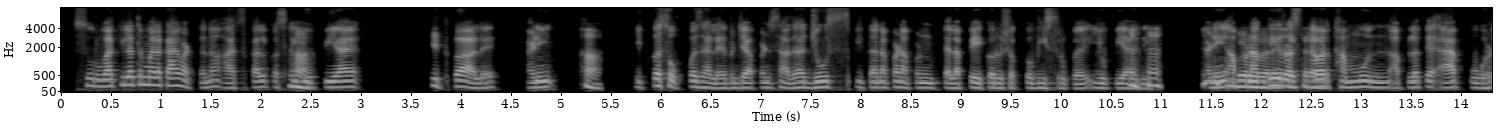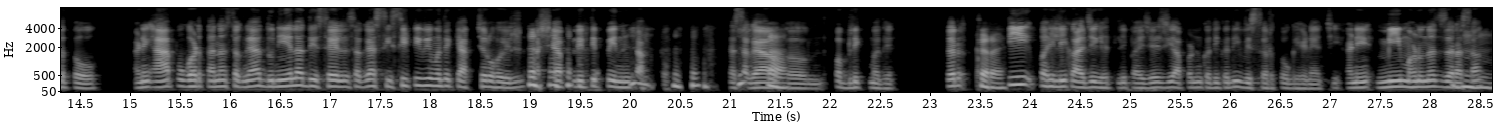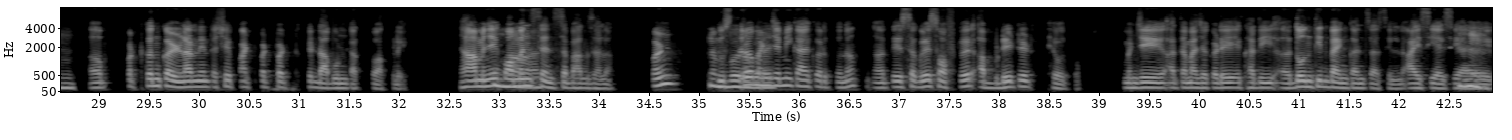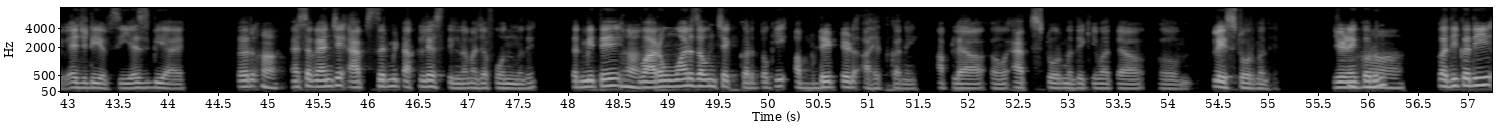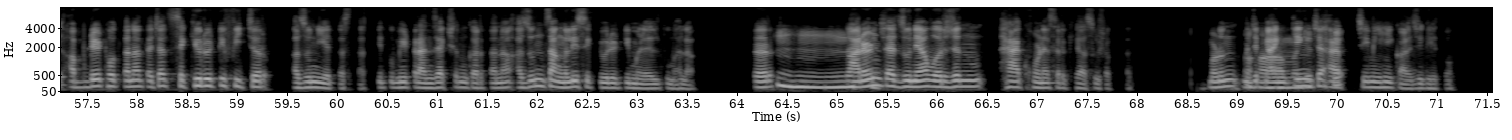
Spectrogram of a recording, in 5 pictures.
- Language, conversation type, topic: Marathi, podcast, ऑनलाइन गोपनीयता जपण्यासाठी तुम्ही काय करता?
- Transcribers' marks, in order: in English: "पे"; laugh; in English: "कॅप्चर"; other background noise; laugh; in English: "पब्लिकमध्ये"; in English: "कॉमनसेन्सचा"; in English: "अपडेटेड"; tapping; in English: "चेक"; in English: "अपडेटेड"; in English: "अपडेट"; in English: "सिक्युरिटी फीचर"; in English: "ट्रान्झॅक्शन"; in English: "सिक्युरिटी"; in English: "व्हर्जन हॅक"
